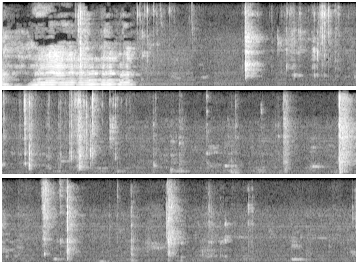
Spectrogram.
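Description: Close-miked chewing of crispy deep-fried turtle: irregular sharp crunches and wet mouth clicks about every half second to second. A woman's voice is heard briefly at the start.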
